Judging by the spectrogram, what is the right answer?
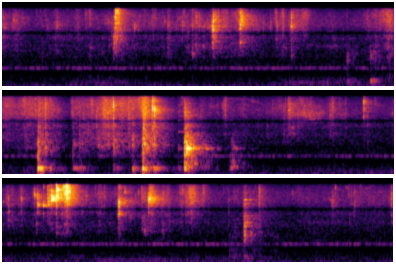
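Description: Kitchenware clattering during food preparation: a cluster of sharp knocks and clinks of dishes about four to six seconds in, then a few lighter clinks.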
